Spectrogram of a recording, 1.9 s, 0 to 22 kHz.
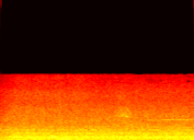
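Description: Ocean surf breaking at a surf beach on a long swell with waves around 1.5 metres, a loud continuous wash of crashing water mixed with wind noise throughout.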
